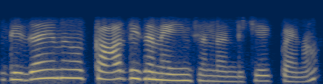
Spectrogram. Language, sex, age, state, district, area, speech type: Telugu, female, 18-30, Andhra Pradesh, Vizianagaram, urban, conversation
